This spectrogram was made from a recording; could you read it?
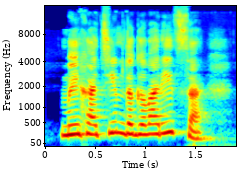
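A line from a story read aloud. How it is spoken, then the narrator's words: Shouted. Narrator (Russian): крикнул Райли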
